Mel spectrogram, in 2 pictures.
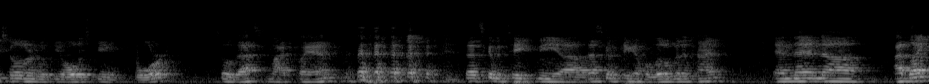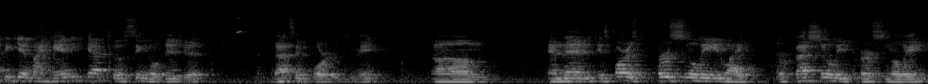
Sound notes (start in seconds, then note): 3.4 laughs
